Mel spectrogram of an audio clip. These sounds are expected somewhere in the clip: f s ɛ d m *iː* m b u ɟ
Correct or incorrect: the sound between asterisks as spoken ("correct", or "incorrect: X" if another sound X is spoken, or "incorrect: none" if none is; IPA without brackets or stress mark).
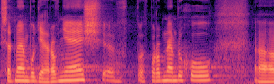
incorrect: ɛː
